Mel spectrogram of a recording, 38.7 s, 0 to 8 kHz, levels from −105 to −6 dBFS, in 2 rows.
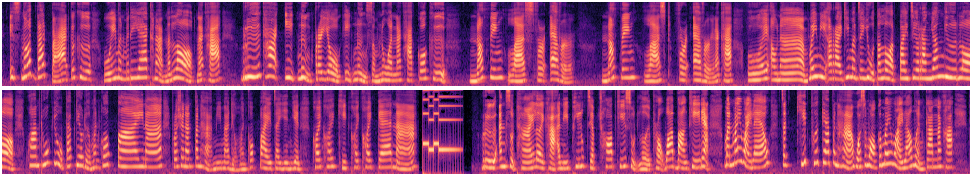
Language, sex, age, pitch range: Thai, female, 30-49, 225-320 Hz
